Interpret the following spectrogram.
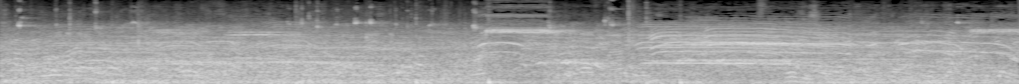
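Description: A volleyball rally in a large hall: the ball struck by hands and arms with sharp smacks, with players and spectators shouting over it. A burst of shouting runs from about six and a half to eight seconds in, as the point is won.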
